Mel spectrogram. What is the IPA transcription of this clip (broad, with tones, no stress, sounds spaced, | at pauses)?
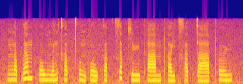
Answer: ŋ ɐ˨ p̚ l ɐ˥ m h o˨ w ŋ ɵ˨˥ n kʰ ɐ˨˥ p̚ t̪ʰ ʊ˨˩ ŋ f o˨˩ w k ɐ˨˥ k̚ t͡s ɐ˥ p̚ s yː˨ pʰ aː˨ m pʰ ɐ˨˧ j t͡sʰ ɐ˨ k̚ t̪ aː˨˧ pʰ ɵ˥ ɥ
